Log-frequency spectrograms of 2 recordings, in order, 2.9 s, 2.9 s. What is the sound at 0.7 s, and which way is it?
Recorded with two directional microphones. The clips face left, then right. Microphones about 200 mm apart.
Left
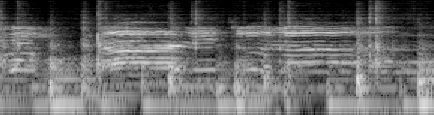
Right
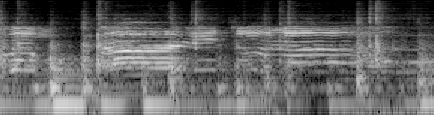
Music, 25° left (ahead or behind).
